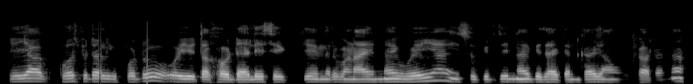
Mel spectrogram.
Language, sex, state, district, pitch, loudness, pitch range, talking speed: Garhwali, male, Uttarakhand, Uttarkashi, 125 Hz, -27 LUFS, 120-135 Hz, 190 wpm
